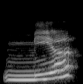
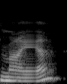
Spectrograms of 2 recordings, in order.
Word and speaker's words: Mia: But how about Mia? Hi, it's pronounced Maya. Maya, I'm sorry.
